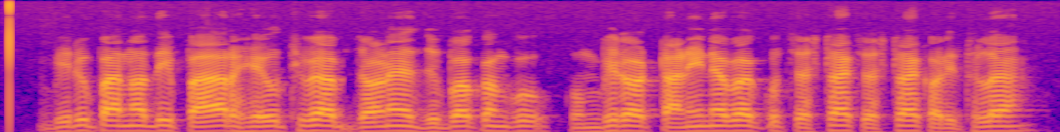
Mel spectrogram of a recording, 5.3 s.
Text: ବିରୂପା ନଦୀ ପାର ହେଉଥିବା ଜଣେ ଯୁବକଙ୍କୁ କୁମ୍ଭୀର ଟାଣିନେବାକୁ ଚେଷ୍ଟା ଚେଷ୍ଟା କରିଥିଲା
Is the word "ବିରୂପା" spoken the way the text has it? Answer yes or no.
yes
